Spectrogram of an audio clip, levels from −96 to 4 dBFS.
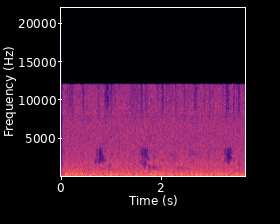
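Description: Speech suppressed in double talk appears right at the opening, from 0.00 to 0.04 s. For about 40 ms the speech is pulled down, sinking by roughly 10 dB at its deepest before recovering. The likely cause is an echo canceller meeting both sides talking at once: unable to tell the local talker from the returning loudspeaker echo, it attenuated everything, so the first instant of speech sounds briefly ducked.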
